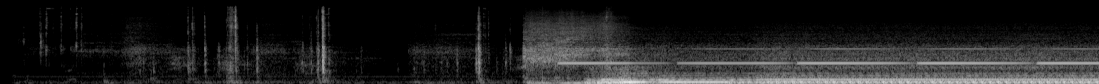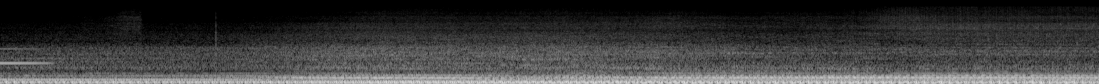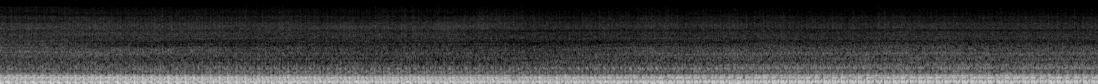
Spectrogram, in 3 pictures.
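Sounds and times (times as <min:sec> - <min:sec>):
engine starting and idling: 0:04.6 - 0:08.5.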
